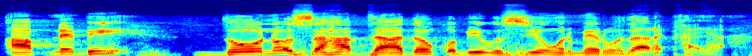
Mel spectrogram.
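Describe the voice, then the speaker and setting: A man's voice: mid-range voice, lively intonation, normal speed, a bit bright. A man from India preaching a storytelling sermon, emphatic and exhorting his listeners.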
